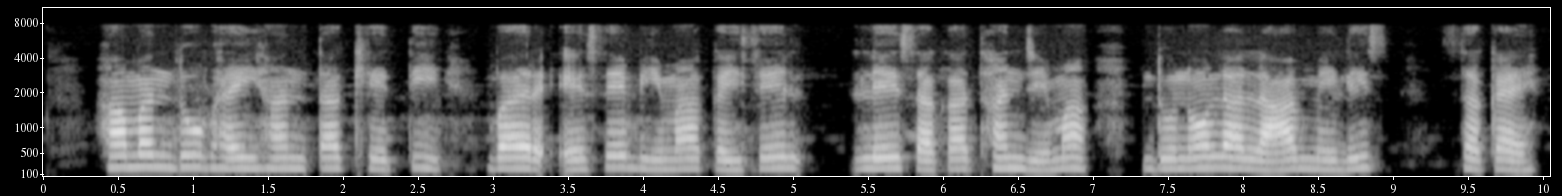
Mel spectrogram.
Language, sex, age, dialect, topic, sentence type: Chhattisgarhi, female, 18-24, Central, agriculture, question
